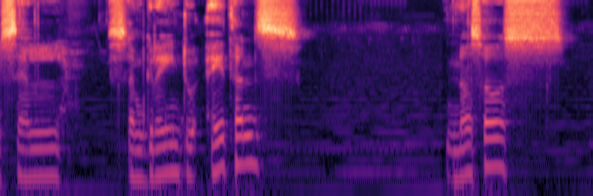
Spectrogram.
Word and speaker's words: Knossos: We can sell some grain to Athens, Knossos, I think K is silent, and Komi also.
